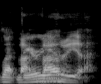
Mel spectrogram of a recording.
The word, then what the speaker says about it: Latveria: Latveria.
